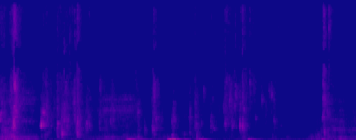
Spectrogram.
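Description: Faint, intermittent water sounds at a bathroom sink: small splashes and dabs, with soft clicks early on and a few low bumps a little after the middle.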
